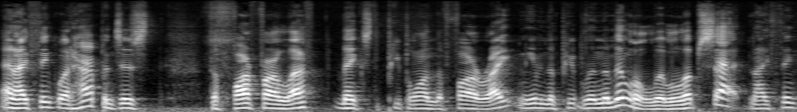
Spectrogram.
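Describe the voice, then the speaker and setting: With a New York accent, a man talks at a very fast pace, his fairly high pitch showing ordinary variation. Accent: New York accent, noticeable. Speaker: political talk show co-host. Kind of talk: casual political chat.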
